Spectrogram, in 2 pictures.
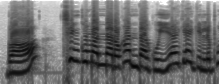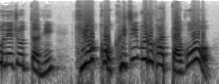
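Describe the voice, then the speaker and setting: A woman voicing an obsessive, clingy mistress in her forties who talks in a shrill, indignant, bossy way. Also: big pitch swings, normal speed, no room sound, clean studio sound.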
